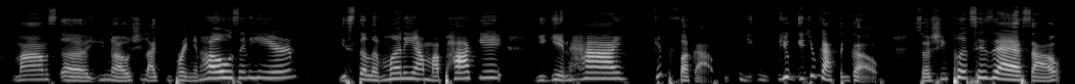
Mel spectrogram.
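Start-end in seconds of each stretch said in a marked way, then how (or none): 1.7-8.8 furious, angry, heated telling-off. Retelling how mom threw him out of the house, imitating her angry yelling. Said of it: "the whole time she yelling".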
